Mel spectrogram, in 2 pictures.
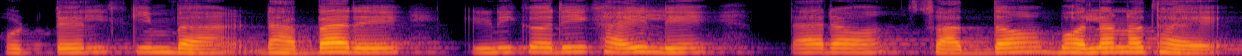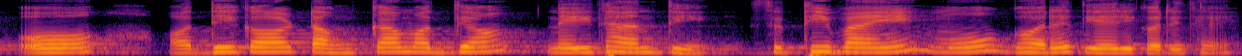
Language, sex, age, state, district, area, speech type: Odia, female, 18-30, Odisha, Dhenkanal, rural, spontaneous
